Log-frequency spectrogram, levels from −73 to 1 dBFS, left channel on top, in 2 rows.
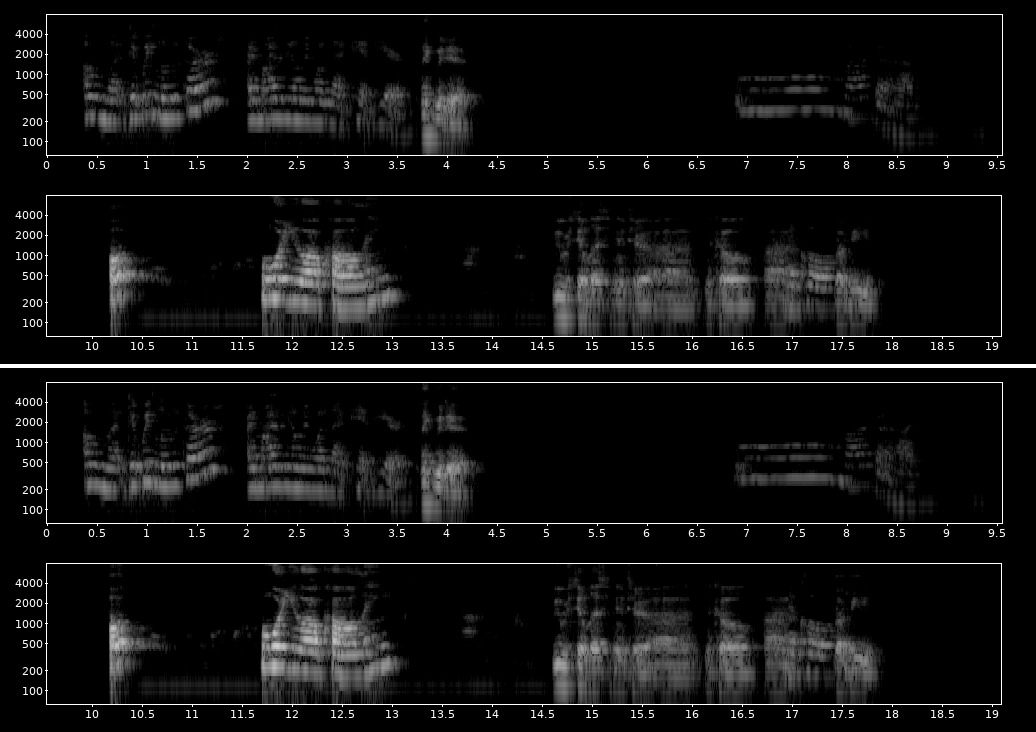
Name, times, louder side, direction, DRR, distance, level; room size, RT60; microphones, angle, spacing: voice 1, 0.4-3.6 6.9-8.7 16.9-17.4, equal, 50° right, 1.2 m, -47 dB
voice 2, 3.7-4.2 14.6-17.0 17.4-17.8, right 1 dB, 30° right, 0.6 m, -39 dB
voice 3, 10.2-10.5 11.7-13.0, right 3 dB, 80° right, 0.6 m, -27 dB
3.7 x 2.2 x 2.3 m
head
